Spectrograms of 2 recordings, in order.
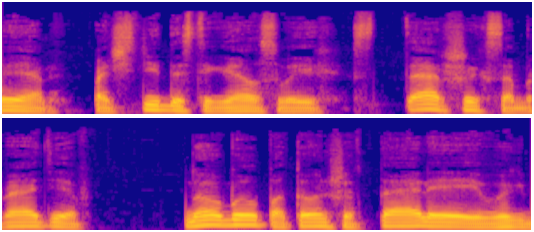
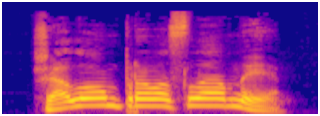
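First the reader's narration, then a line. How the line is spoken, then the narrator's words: Joyful yell on air. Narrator (Russian): радостно заорал я в эфир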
